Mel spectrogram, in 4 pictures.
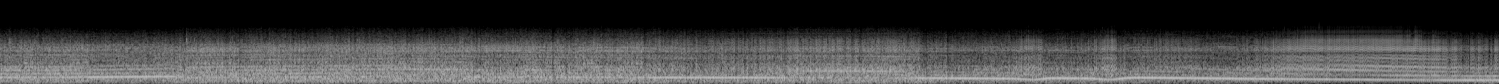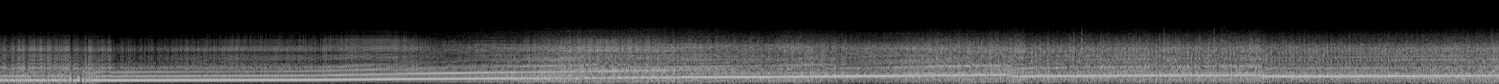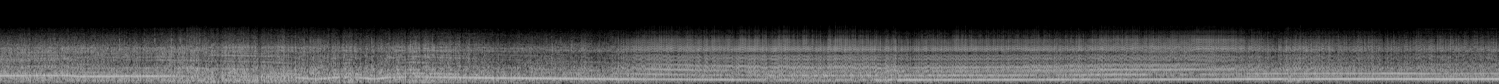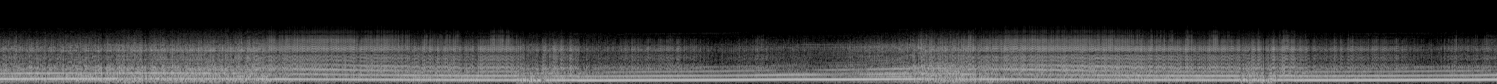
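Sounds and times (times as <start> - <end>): wind rush: 0.0 - 12.5, 18.9 - 40.0
motorcycle engine revving high: 0.0 - 59.9.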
